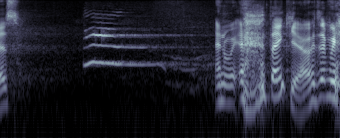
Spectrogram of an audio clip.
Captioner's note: meow; laughing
